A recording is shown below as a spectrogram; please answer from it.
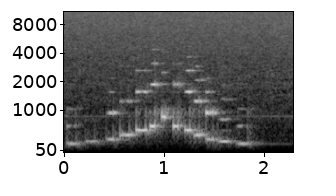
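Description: MIDI notes from an Arduino-powered 14-note laser harp as a hand sweeps across its beams: a fast run of about fifteen notes that climbs in wide steps and then comes back down, played on an arpeggio setting.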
